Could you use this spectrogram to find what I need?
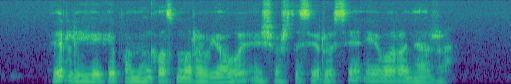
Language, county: Lithuanian, Alytus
